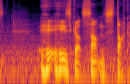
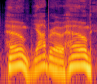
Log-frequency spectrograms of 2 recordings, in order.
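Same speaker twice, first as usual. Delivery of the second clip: higher, drawn-out Aussie "Home" with "bro"; broad Aussie accent; 5 semitones higher, slower than usual. Retold or imitated. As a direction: lay the Australian accent on thick and proud. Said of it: "It's like".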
